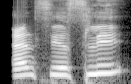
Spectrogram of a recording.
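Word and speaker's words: anxiously: जैसे वो उस बॉक्स को पकड़ती है पकड़ी वेटिंग एनसीसी क्या बोलते हैं आपका यहां पे इसका उच्चारण होगा सी के जैसा एनसीसली चिंतित हो के फॉर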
